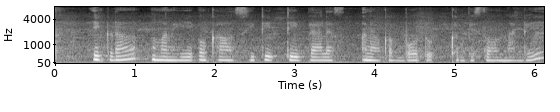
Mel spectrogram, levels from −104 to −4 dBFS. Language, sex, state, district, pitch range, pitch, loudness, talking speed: Telugu, female, Andhra Pradesh, Annamaya, 170-195 Hz, 180 Hz, -21 LUFS, 110 wpm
